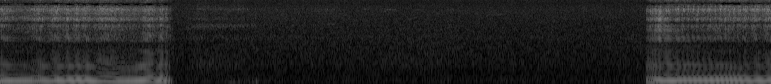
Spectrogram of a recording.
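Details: Turbo, an English Bulldog, snoring in his sleep at home: a rasping snore fades out, a long quiet breathing pause of almost five seconds follows, then another loud, throaty snore begins.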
